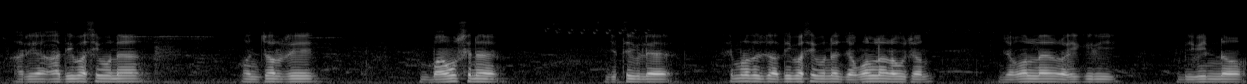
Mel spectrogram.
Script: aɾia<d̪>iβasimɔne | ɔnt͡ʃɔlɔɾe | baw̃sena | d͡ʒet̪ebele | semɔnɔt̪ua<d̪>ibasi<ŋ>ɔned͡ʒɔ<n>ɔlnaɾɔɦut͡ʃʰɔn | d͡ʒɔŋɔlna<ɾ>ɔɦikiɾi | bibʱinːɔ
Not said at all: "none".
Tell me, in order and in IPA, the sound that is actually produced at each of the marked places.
d̪, d̪, m, ŋ, ɾ

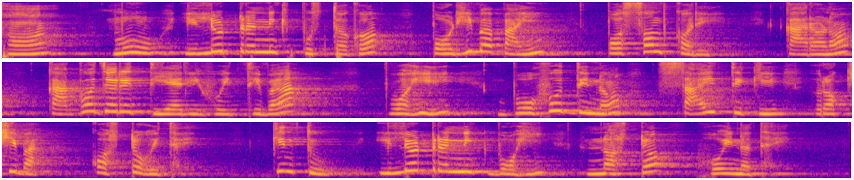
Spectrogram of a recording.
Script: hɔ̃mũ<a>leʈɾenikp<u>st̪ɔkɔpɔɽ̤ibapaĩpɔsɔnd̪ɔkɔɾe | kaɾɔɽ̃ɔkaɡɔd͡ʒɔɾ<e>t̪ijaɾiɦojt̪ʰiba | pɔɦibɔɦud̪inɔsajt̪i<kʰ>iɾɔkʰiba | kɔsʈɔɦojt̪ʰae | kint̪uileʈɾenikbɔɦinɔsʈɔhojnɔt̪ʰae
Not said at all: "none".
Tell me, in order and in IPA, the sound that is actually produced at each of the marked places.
i, u, e, k

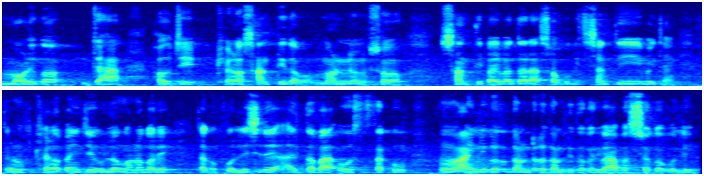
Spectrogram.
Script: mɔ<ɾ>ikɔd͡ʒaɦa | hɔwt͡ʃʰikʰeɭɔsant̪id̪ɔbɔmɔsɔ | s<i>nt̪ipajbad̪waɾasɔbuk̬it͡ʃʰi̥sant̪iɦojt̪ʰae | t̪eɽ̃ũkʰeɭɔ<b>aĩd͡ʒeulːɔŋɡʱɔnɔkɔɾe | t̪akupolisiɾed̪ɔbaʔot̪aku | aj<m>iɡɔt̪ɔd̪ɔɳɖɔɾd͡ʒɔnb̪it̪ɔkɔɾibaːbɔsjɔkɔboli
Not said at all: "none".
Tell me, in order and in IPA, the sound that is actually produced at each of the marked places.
ɭ, a, p, n

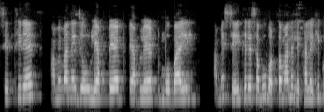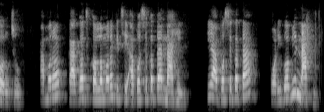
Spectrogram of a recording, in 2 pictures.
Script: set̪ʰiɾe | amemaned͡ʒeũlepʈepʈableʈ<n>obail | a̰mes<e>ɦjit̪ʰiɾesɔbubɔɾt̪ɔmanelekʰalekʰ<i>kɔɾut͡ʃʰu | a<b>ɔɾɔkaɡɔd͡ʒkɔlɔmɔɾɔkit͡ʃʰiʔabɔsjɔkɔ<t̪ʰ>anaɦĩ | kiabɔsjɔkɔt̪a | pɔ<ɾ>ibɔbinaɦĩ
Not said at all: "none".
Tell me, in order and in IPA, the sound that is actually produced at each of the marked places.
m, e, i, m, t̪, ɽ

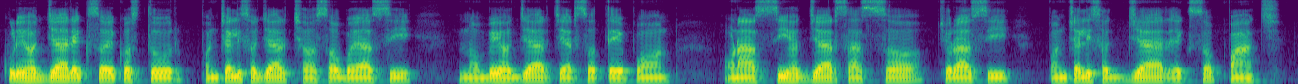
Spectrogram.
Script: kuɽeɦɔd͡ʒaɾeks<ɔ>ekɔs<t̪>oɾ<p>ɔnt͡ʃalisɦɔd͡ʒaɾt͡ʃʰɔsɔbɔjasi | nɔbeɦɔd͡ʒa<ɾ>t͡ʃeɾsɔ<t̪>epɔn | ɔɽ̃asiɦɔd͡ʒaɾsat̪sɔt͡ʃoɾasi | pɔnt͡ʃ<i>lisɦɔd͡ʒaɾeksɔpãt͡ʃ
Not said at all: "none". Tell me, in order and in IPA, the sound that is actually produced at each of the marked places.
ɔ, t̪, p, ɾ, t̪, a

